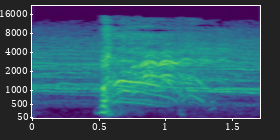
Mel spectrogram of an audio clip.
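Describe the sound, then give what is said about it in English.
A sudden burst of children screaming and cheering, many high voices overlapping in a loud, sustained wave that carries on steadily after the initial outburst. “Can I hear those children scream one more time?”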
